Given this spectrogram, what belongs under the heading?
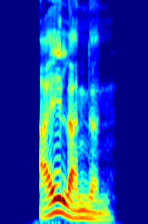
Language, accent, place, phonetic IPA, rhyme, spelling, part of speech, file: German, Germany, Berlin, [ˈaɪ̯ˌlandn̩], -aɪ̯landn̩, Eilanden, noun, De-Eilanden.ogg
- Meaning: dative plural of Eiland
